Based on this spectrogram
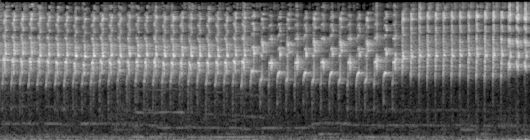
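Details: Continuous fast chattering trill of a fighter lovebird in 'ngekek panjang' style, aimed at provoking a rival; harsh high notes repeated several times a second without a break.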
